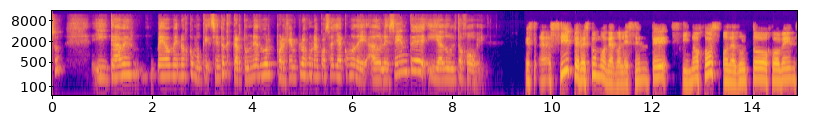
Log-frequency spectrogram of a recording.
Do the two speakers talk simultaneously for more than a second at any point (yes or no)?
no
